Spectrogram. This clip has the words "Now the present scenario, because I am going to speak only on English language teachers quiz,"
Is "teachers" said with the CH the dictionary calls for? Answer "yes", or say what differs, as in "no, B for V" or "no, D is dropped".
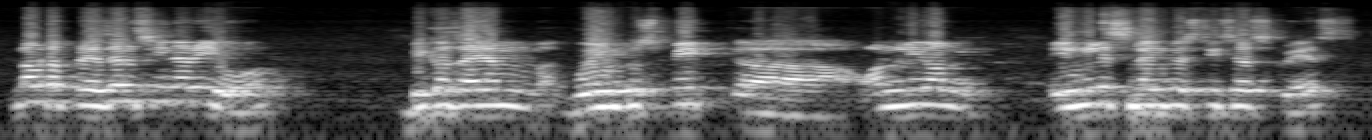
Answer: no, S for CH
